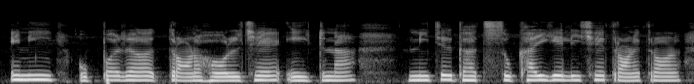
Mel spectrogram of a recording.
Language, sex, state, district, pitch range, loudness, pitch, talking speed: Gujarati, female, Gujarat, Valsad, 180-200 Hz, -13 LUFS, 195 Hz, 110 wpm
